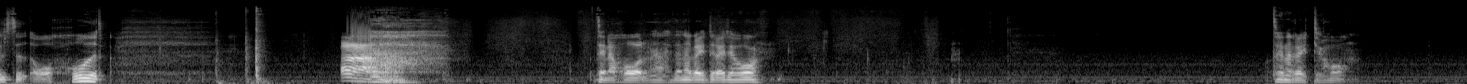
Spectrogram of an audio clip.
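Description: A man talks casually and close into a microphone, in short bursts.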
